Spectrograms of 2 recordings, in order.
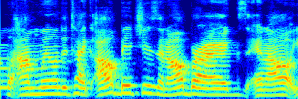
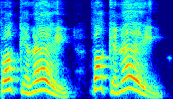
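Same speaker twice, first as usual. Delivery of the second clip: mock wild yelling, high and swooping; 7 semitones higher than usual. Warning the others what a guest will do when mad: imitating Diane yelling. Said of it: "she's gonna start yelling".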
